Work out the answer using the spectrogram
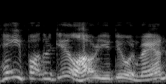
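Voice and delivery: very high, rough, creaky, fake nice-guy voice. Explaining how he wrote the devil in his movie, shitty nice guy voice. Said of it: "my like nice guy voice, like my shitty nice".

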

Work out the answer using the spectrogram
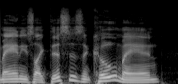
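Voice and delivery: plain

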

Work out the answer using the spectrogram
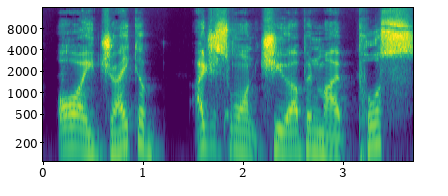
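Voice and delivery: creepy put-on Australian accent. Speaker imagines a creepy australian fan addressing jacob, creepy australian woman voice. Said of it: "a creepy Australian woman to be like".

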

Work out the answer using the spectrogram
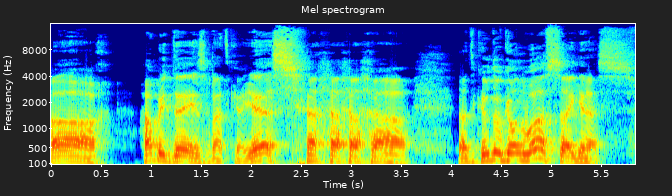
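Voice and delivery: big booming voice. A game master voicing a Vistani greeting Ratka in camp, big booming voice. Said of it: "you hear this big booming voice from the Vistani".

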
